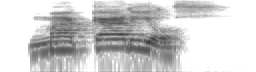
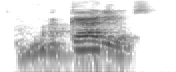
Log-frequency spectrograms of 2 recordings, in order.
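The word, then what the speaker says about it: Makarios (μακάριος): Makarios. Makarios.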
